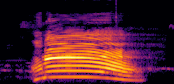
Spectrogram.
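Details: A village cow gives one loud, drawn-out moo of about one and a half seconds, a steady harmonic-rich tone that swells quickly, holds level, then sinks lower at the end, with no other sounds around it.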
